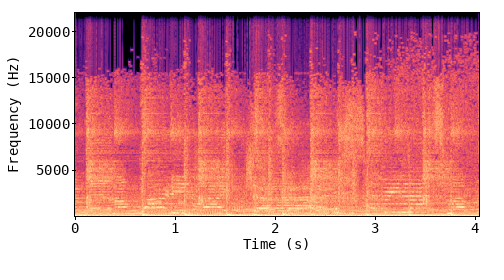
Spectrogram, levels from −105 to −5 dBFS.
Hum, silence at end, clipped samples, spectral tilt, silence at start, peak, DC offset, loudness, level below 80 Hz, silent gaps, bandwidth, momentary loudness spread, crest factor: none; 0 s; 3%; -4 dB/octave; 0 s; 0 dBFS; under 0.1%; -7 LUFS; -10 dBFS; none; over 20 kHz; 1 LU; 6 dB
